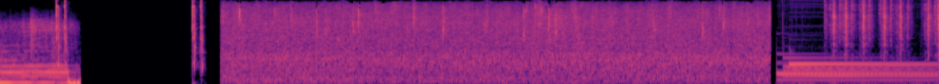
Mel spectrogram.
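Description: Steady rain falling on wet pavement and splashing into puddles. Near the end it gives way to sustained music chords with a run of quick clicks.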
